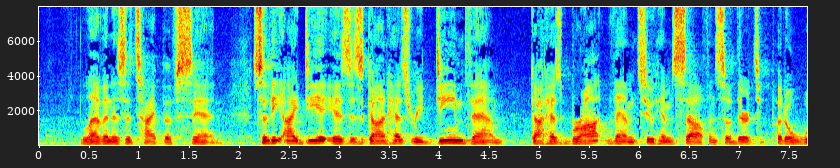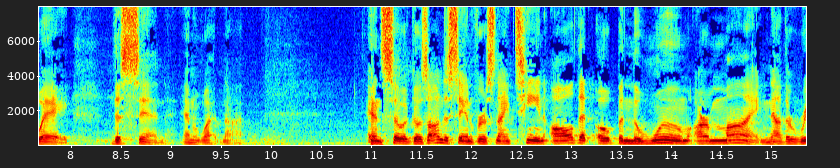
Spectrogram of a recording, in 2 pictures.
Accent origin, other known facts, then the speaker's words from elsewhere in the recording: California, United States; And I remember even growing up in Central California, the tractors would have lights on the top of them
